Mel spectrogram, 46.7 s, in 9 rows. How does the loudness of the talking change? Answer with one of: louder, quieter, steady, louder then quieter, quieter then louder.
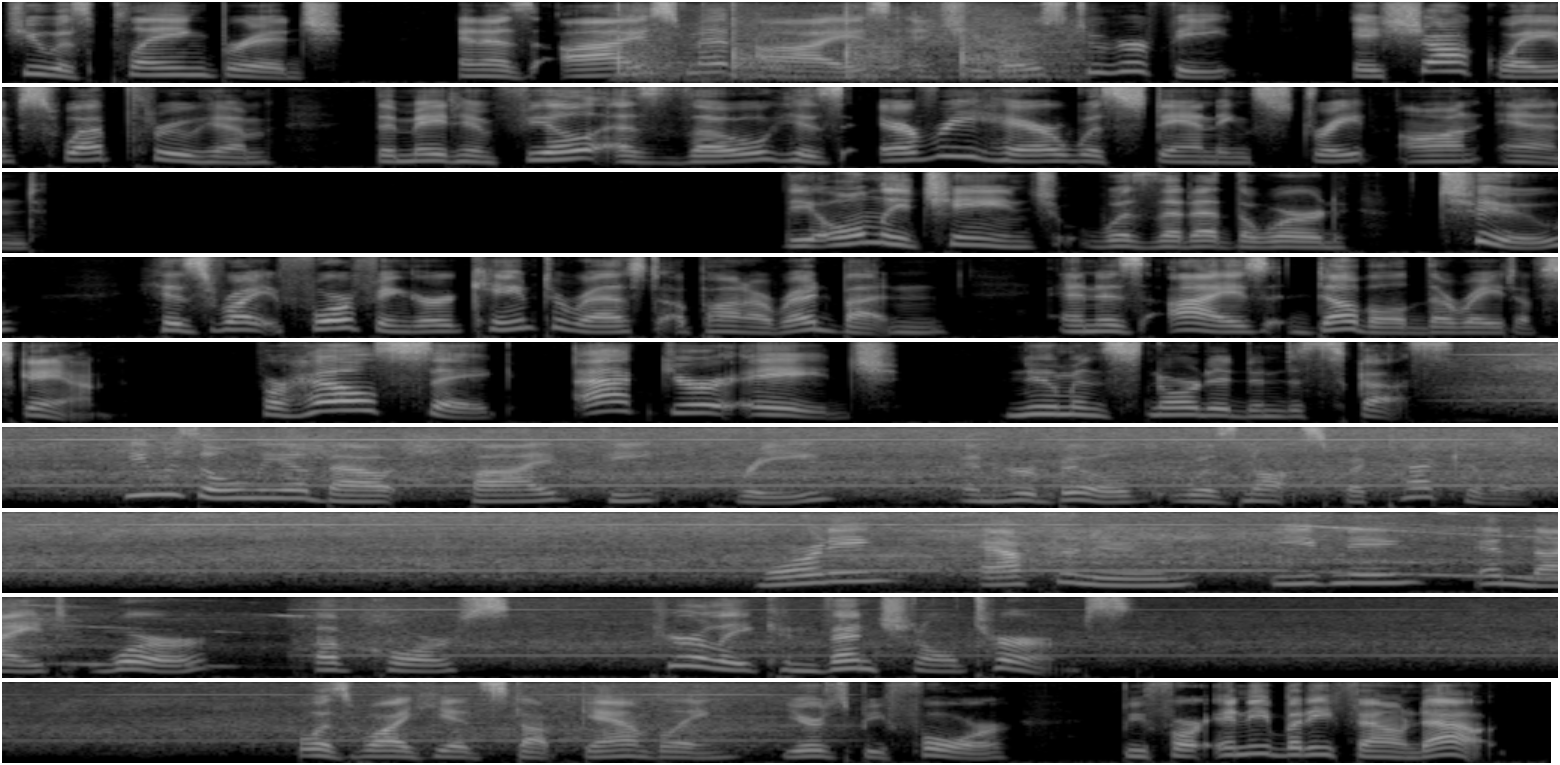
steady.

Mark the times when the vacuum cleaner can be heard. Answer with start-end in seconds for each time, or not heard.
25.5-44.4.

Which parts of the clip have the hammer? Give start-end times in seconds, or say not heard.
2.0-3.6.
